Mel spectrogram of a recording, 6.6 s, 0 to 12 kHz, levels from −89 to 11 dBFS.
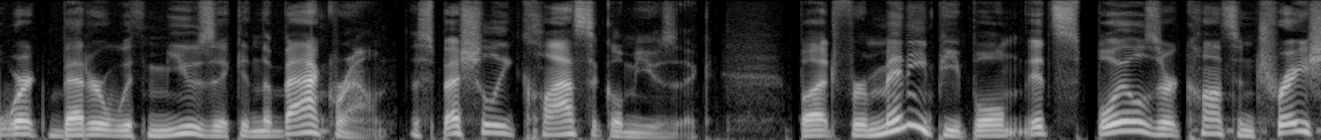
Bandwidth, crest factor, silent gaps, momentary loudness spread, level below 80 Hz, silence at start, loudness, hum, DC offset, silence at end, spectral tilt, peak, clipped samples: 12 kHz; 20 dB; none; 9 LU; -50 dBFS; 0 s; -20 LUFS; none; under 0.1%; 0 s; -5.5 dB/octave; 0 dBFS; under 0.1%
